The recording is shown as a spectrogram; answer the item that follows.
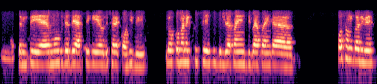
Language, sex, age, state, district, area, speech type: Odia, female, 45-60, Odisha, Sundergarh, rural, conversation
